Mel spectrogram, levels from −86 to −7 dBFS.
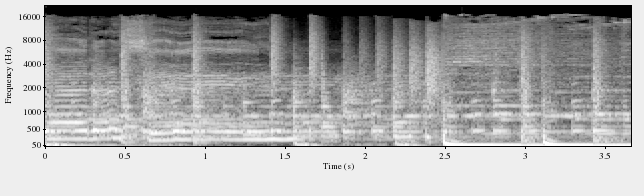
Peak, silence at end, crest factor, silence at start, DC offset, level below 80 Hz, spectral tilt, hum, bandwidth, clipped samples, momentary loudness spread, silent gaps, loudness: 0 dBFS; 0 s; 8 dB; 0 s; under 0.1%; -12 dBFS; -4.5 dB/octave; none; 17.5 kHz; under 0.1%; 4 LU; none; -10 LUFS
